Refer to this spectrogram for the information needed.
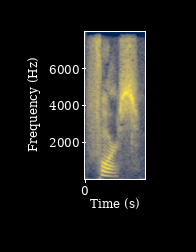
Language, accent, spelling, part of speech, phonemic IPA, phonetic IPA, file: English, US, force, noun / verb, /foɹs/, [fo̞ɹs], En-us-force.ogg
- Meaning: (noun) Ability to influence; strength or energy of body or mind; active power; vigour; might; capacity of exercising an influence or producing an effect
